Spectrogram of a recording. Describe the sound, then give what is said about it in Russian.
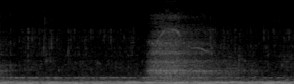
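A single soft, airy breath, part of slow breathing in and out, rises briefly out of a faint, steady background hum. “Вдох. Выдох.”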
